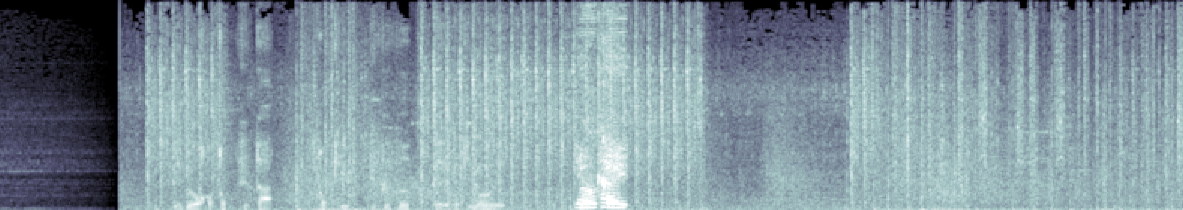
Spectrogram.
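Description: A heavy tank engine rumbles low and steady.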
